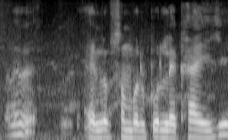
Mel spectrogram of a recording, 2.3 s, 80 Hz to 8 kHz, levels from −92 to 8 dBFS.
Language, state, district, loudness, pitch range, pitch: Sambalpuri, Odisha, Sambalpur, -14 LUFS, 150-160 Hz, 155 Hz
